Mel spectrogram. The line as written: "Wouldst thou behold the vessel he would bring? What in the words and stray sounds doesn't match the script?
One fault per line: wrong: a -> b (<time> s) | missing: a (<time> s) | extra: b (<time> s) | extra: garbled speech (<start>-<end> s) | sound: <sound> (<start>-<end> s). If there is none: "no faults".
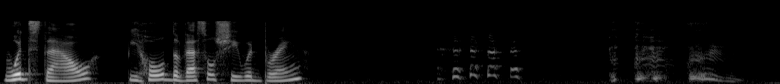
wrong: he -> she (2.2 s)
sound: laugh (4.4-5.3 s)
sound: throat clearing (6.1-7.5 s)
